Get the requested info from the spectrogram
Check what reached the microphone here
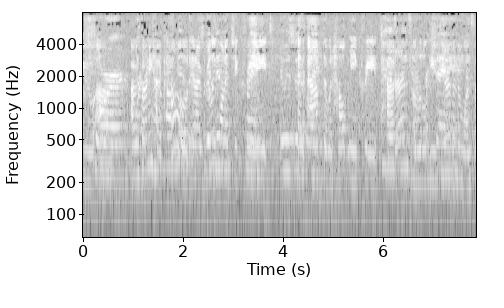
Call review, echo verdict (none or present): present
